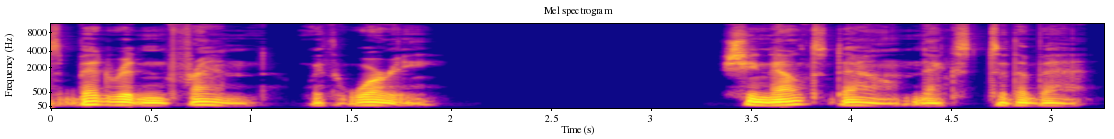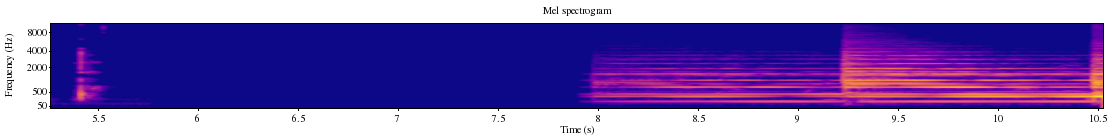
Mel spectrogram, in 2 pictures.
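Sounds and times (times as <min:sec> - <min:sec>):
speech: 0:00.0 - 0:02.0, 0:03.4 - 0:05.2
church bell ringing for vespers: 0:08.0 - 0:10.5.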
